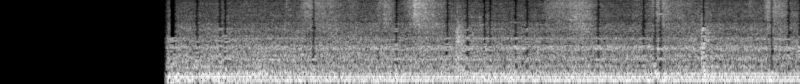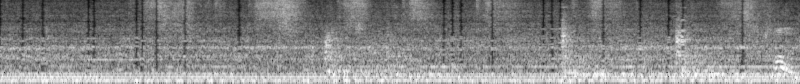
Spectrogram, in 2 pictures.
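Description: Silence for about the first second, then a steady electric motor hum, most likely the pump running the well-water filter system, with a hiss over it.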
